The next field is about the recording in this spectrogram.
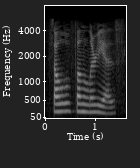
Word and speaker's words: sulfonylureas: Does anyone know how to pronounce this correctly? Sulfonylureas.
